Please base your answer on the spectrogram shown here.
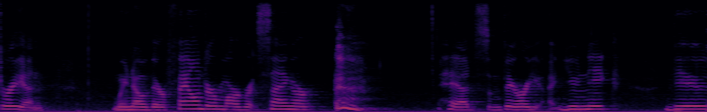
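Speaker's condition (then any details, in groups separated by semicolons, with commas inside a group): No condition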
